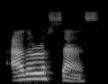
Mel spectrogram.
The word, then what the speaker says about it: adolescence: 그다음에 adolescence. adolescence, adolescence, 에 발음입니다. 애플 할 때처럼 에 발음이에요.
